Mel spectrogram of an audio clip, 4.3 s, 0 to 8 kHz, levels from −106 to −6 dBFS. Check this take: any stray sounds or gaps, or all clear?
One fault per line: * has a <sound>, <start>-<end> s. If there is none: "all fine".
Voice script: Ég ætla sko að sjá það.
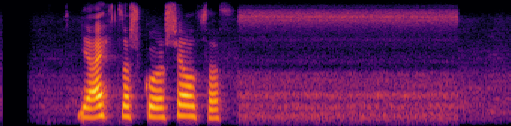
all fine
